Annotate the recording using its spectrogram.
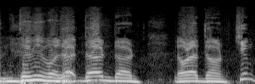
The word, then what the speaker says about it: Laura Dern: E, Mark Hamill, e, Carrie Fisher, Laura Dam, Oscar Isaac. Yani, Laura Dern mi yoksa o ya? He, olabilir. RN mi o?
